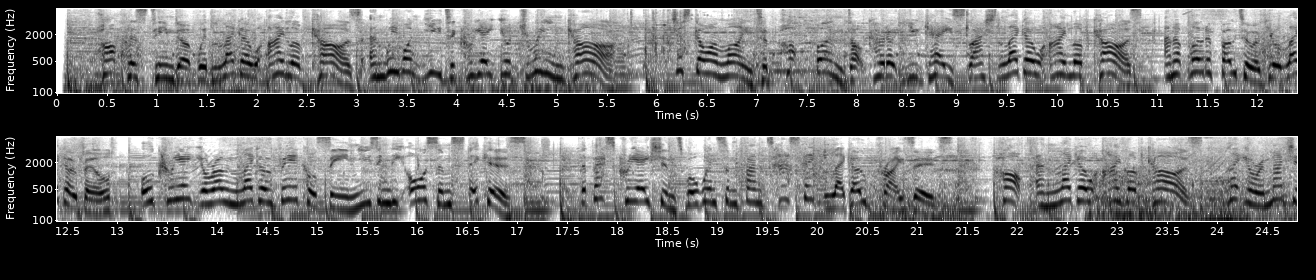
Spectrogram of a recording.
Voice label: Ecstatic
